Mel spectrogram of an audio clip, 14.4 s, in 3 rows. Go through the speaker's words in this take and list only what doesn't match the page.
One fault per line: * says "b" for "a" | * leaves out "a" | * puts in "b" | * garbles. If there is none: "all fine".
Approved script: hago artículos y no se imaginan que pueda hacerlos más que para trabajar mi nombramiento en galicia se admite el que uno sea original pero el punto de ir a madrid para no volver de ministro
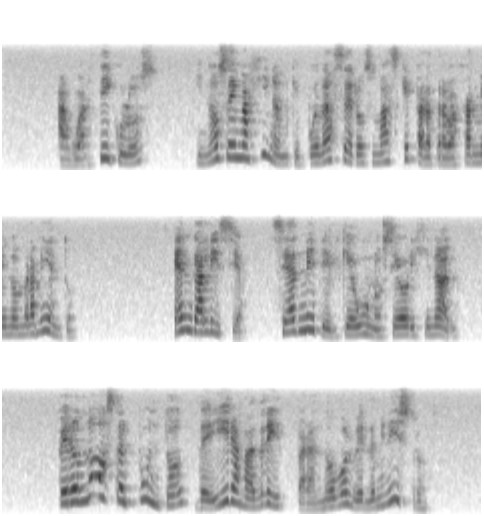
* puts in "no hasta"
